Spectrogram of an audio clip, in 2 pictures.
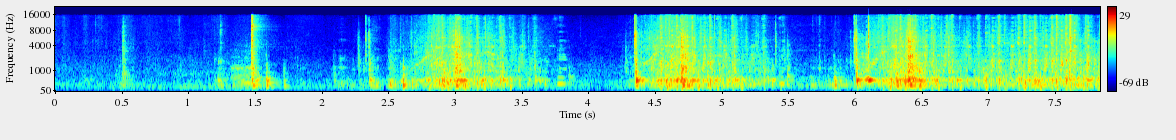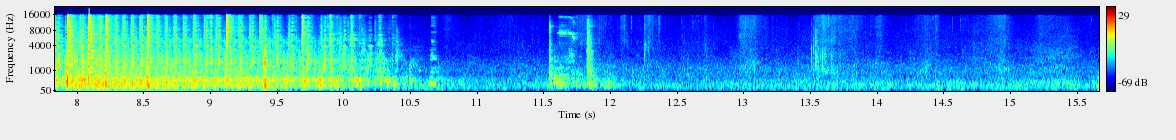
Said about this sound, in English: Maybe you caught that little bit of backfire there before it quit out.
